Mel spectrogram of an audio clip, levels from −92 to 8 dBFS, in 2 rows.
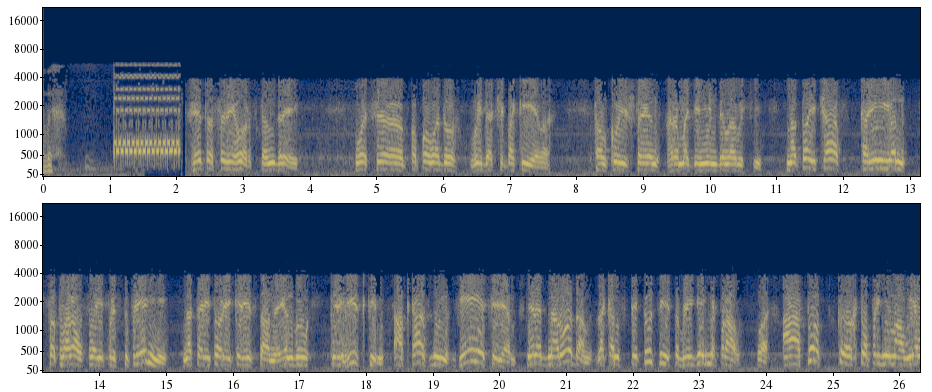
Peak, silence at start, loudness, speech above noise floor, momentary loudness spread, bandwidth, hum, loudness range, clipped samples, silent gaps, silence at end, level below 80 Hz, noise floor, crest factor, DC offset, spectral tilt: -4 dBFS; 0 s; -17 LUFS; 25 dB; 6 LU; 5.8 kHz; none; 2 LU; under 0.1%; none; 0 s; -48 dBFS; -42 dBFS; 12 dB; under 0.1%; -3.5 dB/octave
